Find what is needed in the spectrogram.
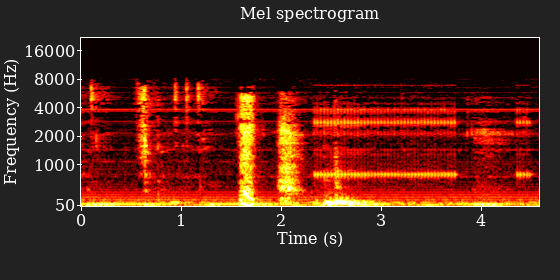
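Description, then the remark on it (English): A telephone in a phone booth at a roadhouse is dialed for a long-distance call: a few soft clicks, two louder clattering bursts, then a steady electronic tone on the line for a second or so, without any talking. “I closed myself in. Dialed long distance.”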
